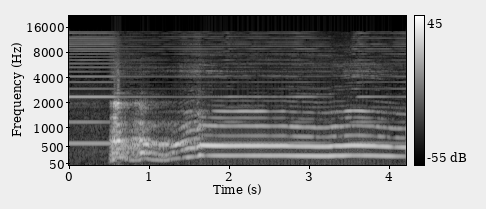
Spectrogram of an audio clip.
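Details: Great Dane puppy, five and a half months old, howling along with a harmonica heard for the first time: a wavering, sliding howl gives way to a long, steady, drawn-out tone.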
